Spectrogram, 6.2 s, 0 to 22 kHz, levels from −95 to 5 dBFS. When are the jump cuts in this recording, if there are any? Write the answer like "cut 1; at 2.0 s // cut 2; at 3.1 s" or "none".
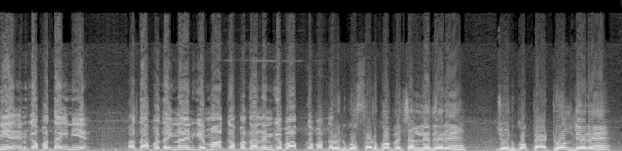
cut 1; at 3.3 s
